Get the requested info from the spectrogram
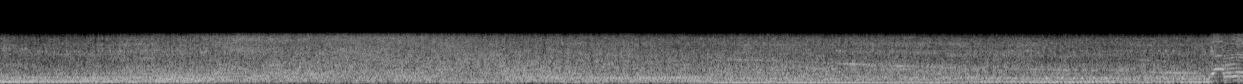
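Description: Quad (ATV) engine running at a steady pace while riding along a dirt lane, under a dense rushing noise of wind and tyres. The engine note stays at one pitch, fading back a little in the middle and coming up louder again about seven seconds in.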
